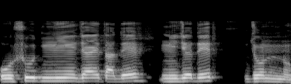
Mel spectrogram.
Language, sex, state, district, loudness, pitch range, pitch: Bengali, male, West Bengal, Dakshin Dinajpur, -15 LUFS, 140-160 Hz, 155 Hz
